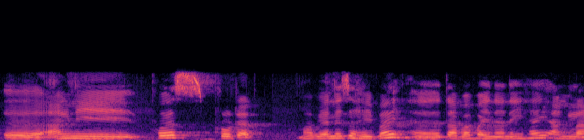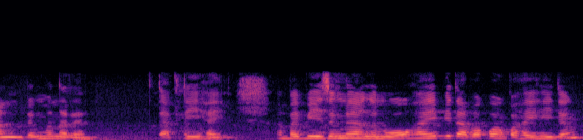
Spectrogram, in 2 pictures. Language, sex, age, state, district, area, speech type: Bodo, female, 60+, Assam, Chirang, rural, spontaneous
